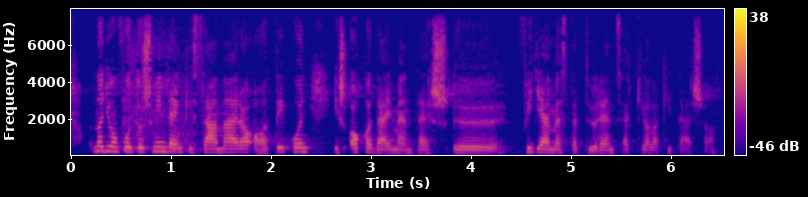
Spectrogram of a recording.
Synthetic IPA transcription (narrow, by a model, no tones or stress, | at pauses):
nɒɟo̞ɱfo̞nt̪o̞ʃmind̪ɛŋkisaːmaːɾɒʔɒɦɒt̪eːko̞ɲeːʃɒkɒd̪aːjmɛnt̪ɛʃ | fiɟɛlmɛst̪ɛt̪øːɾɛnt̪sɛrkiɒlɒkiːt̪aːʃɒ̰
